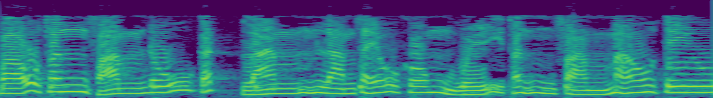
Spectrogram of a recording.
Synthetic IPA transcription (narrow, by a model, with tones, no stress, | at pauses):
ɓa˨˩wt̪ʰə˧nfaː˨˩mɗu˨˦ka˦˥jk̚laː˨˩mlaː˨˩mt̪ʰɛ˧wxo˧ŋ͡mkwi˧˩˦t̪ʰə˧nfaː˨˩mːaː˧wt̪i˧w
